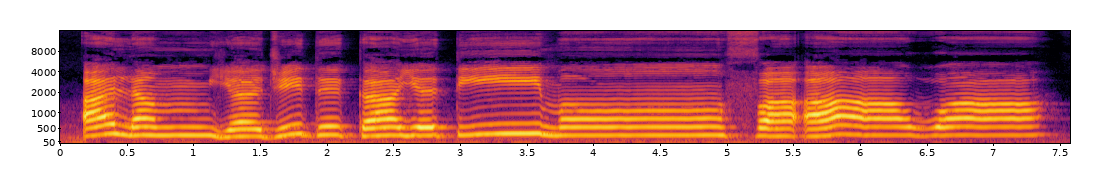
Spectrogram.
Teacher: مطلب یہ ہے کہ ہم نے اس مد کو اب 2 حرکت کے برابر واو کو لمبا کھینچنا ہے۔ واو کے لیے اپنے ہونٹوں کو اچھے سے راؤنڈ بھی کرنا ہے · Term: کھڑی مد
